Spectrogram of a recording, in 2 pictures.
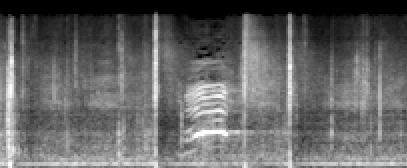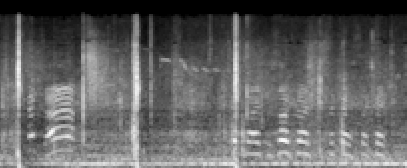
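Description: A hunting whip cracked sharply about seven times at uneven intervals to turn hounds back, with short high calls in between.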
